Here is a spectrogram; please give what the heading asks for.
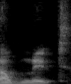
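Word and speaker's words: Old Mout: I think it's old moot, to pronounce it.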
